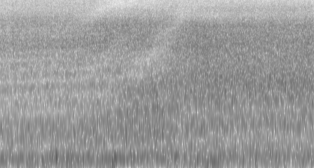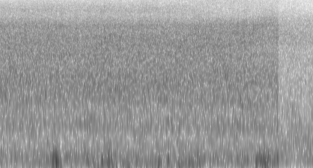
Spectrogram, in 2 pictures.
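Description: Canal water rushing through a concrete culvert: a steady rushing noise that swells about a second or two in. A few low bumps on the microphone, the clearest near the middle.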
